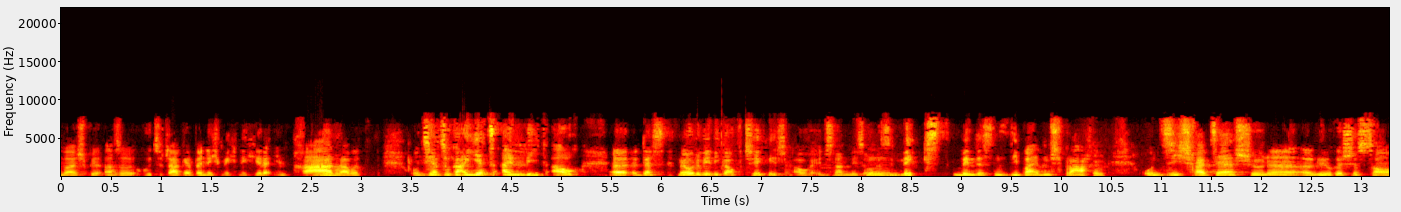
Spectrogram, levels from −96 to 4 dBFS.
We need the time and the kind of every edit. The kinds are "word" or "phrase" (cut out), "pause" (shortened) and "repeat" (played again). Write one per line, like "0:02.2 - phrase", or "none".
none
